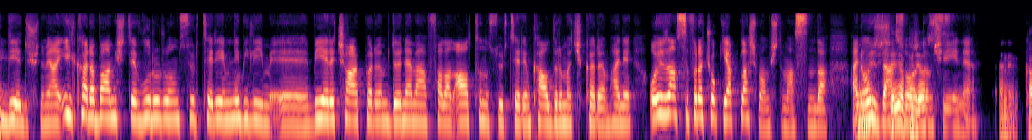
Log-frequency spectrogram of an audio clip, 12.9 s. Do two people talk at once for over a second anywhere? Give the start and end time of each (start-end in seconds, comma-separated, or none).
10.7-12.0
